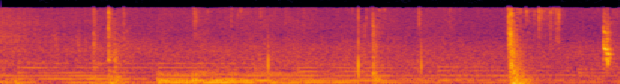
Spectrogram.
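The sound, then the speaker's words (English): A car pulls in beside another car in a parking lot, its low engine hum running steadily, then two sharp thumps near the end like a car door. “He parks, and she pulls in beside him and gets out of the car.”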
